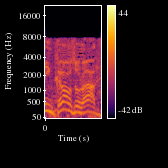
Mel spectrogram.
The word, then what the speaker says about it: enclausurado: A gente fica tão encrausulado. Como é que fala encrausulado? – Encrausurado? – Não consegue, né? – Ô, seu Val, me deixa em paz, bicho. – Não consegue, né? – Consigo, senhor. É enclausurado.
